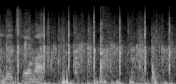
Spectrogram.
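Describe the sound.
An audience applauds, a quick run of uneven claps at a steady moderate loudness, with voices murmuring and calling out underneath.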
